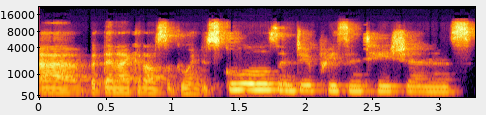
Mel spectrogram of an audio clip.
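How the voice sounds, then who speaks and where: A woman with a slight Canadian accent talks at a moderate pace. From Canada. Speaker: children's book author. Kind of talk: interview.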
